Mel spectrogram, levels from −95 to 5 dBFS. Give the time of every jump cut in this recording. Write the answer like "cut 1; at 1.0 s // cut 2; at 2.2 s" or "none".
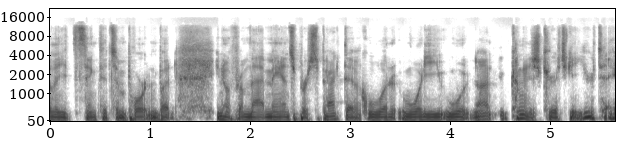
cut 1; at 3.1 s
